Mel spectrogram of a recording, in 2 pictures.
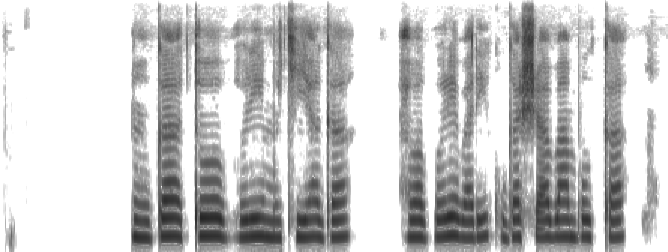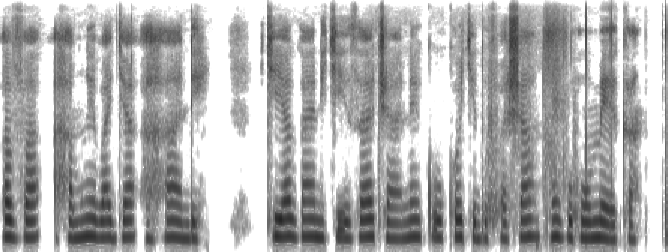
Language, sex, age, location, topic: Kinyarwanda, female, 25-35, Musanze, government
